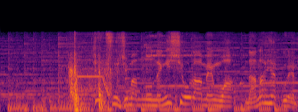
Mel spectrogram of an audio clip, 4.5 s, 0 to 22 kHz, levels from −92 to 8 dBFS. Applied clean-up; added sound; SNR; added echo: none; Printer; -5 dB; none.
